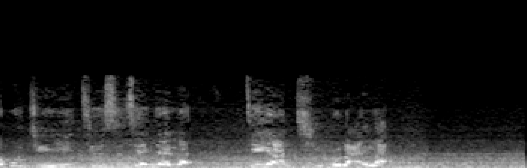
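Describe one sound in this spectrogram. A woman speaks calmly and clearly.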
